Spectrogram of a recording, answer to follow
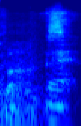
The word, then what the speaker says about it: Fuchs: It could be Haley Fox. But that's Fuch. Yeah, that's how you pronounce that name, Fox.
